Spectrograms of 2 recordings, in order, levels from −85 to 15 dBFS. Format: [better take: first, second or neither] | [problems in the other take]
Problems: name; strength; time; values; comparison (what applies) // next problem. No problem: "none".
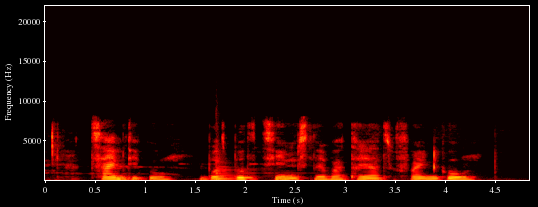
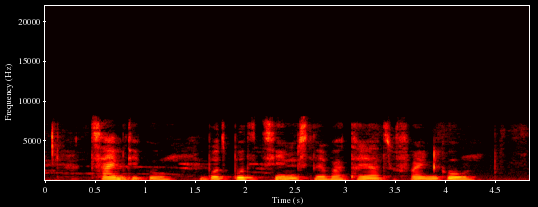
second | noise reduction (neural mask model RNNoise)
